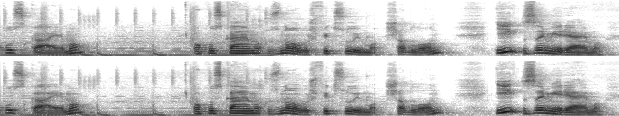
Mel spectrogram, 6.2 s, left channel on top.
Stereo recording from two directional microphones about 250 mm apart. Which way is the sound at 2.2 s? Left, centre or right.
Right.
